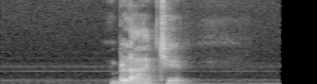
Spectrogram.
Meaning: diminutive of blad
- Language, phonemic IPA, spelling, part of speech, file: Dutch, /ˈblacə/, blaadje, noun, Nl-blaadje.ogg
